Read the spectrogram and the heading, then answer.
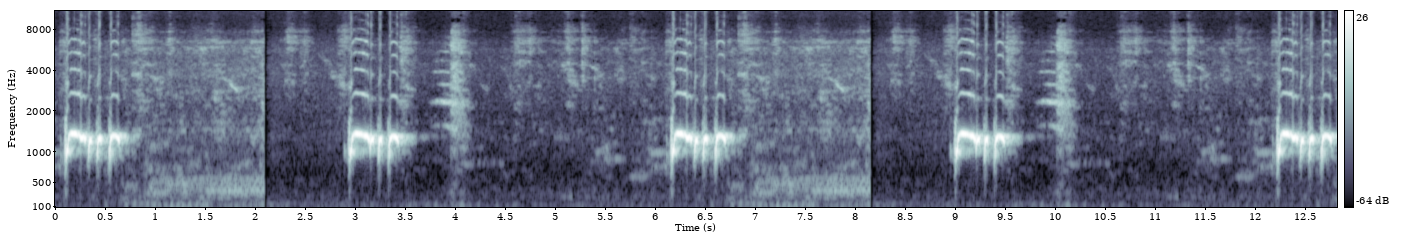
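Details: Zebra dove of local stock (perkutut lokal) giving repeated rolling, trilled coos every three seconds or so, soft low rumbling and faint noises between phrases.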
